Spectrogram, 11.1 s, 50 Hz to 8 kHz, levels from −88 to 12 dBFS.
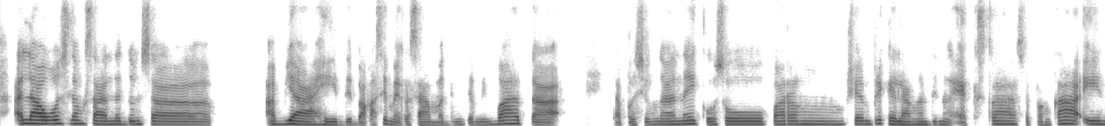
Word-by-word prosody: allowance 220 0 +7
lang 215 - +2
sana 190 -1 +1
dun 185 +1 -1
sa, 190 -1 -1 1.1
ah, 185 -1 0
biyahe 175 -4 +4
'di 165 +1 -6
ba, - - -2
kasi - - -4
may 155 -2 -5
kasama 160 -1 -5
din 165 +1 -13
kaming 165 +1 -7
bata, 195 -7 +1 0.6
tapos 165 +1 -8
'yong 170 - -8
nanay 185 +4 +1
ko, 175 0 -2
so 185 -1 +2
parang 190 -1 -2
siyempre 195 +3 -2
kailangan 175 -2 0
din 175 0 -7
ng - - -11
extra 195 +6 -3
sa 175 - -13
pangkain 195 +3 +1
185 Hz, 150 wpm, -24 LUFS, 170-195 Hz, 1.1 s, allowance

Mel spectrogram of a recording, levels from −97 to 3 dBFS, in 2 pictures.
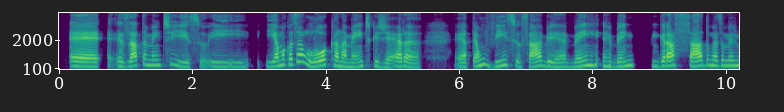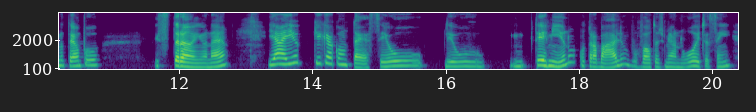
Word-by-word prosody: É, 190 -2 +6 0.2
e - - -10
exatamente 235 +6 +1
isso. 180 -9 -6
E 180 -2 -9 0.3
e 185 - -12
e - - +2
é - - +7
uma 255 +5 +1
coisa 380 +9 +3
louca 230 - +3
na 180 -2 +2
mente, 175 +5 -4
que 205 - -5
gera, 165 0 +1 0.5
é 175 - -2
até 185 +3 0
um 260 +4 -2
vício, 205 -1 -5
sabe, 190 +2 +2
é 175 +1 -4
bem 205 +9 -3
é 200 +1 -4
bem 190 +6 -4 0.3
engraçado, 210 +2 +5
mas 225 -1 -2
ao 230 - -4
mesmo 225 0 -4
tempo, 220 +3 -2 0.8
estranho, 180 -6 +4
né. 185 +9 0 0.6
E 260 +1 -3
aí, 285 +4 +5
o - - -10 0.2
que 315 -3 -6
que 325 - -2
acontece, 235 - -3
eu 215 +3 -5 0.3
eu, 190 -1 -8 0.4
hum, 195 -1 -10 0.2
termino 230 - +2
o 205 - -11
trabalho 175 - -2
por 200 -5 -18
volta 165 0 -4
de 175 +3 -16
meia 170 -1 -7
noite, 190 +5 -6
assim, 190 +4 -10
200 Hz, 145 wpm, -24 LUFS, 180-230 Hz, 0.8 s, é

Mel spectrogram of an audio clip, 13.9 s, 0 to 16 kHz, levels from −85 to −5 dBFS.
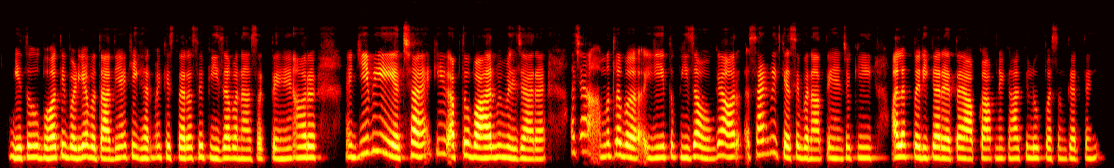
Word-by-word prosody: ये 225 -1 +3
तो 245 0 +3
बहुत 230 +2 +3
ही - - +1
बढ़िया 235 +1 +3
बता 220 -2 +3
दिया 230 +3 -2
कि 250 +1 -3
घर 220 0 0
में 240 +1 -5
किस 240 -1 -1
तरह 225 -1 +3
से 240 +2 0
पिज़्ज़ा 225 -1 0
बना 215 -2 -1
सकते 220 +2 -5
हैं 210 +1 -3
और 235 +1 +2
ये 245 +4 -3
भी 350 -6 +1
अच्छा 235 +4 +3
है 255 +1 +1
कि 320 +1 -10
अब 245 - +2
तो 280 -1 +3
बाहर 235 -2 +6
में 250 - -1
मिल 230 -3 0
जा 215 -1 +1
रहा 205 0 -1
है। 210 - -6 0.3
अच्छा, 350 -2 -6
मतलब 270 +1 0 0.2
ये 230 +1 -2
तो 255 - -3
पिज़्ज़ा 240 +1 0
हो 220 -3 -1
गया 270 +2 +1
और 250 - 0
सैंडविच 305 +2 -3
कैसे 245 -1 +2
बनाते 215 -1 -2
हैं 215 -1 -5
जो 230 - -4
कि 230 -1 -4 0.3
अलग 250 0 +4
तरीका 230 -1 +2
रहता 220 0 +1
है 225 - +3
आपका 210 +1 0
आपने 220 0 -5
कहा 220 0 -3
कि 220 +2 -9
लोग 225 0 -4
पसंद 215 -1 -6
करते 215 0 -5
हैं? 230 +2 -11
230 Hz, 245 wpm, -22 LUFS, 220-250 Hz, 0.3 s, बाहर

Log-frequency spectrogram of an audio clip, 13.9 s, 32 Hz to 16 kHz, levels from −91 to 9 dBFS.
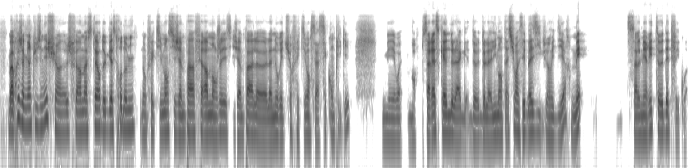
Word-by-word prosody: Bah, 130 - +6
après 210 - -1
j'aime 165 -6 +4
bien 155 +1 +5
cuisiner, 155 +5 -1
je - - +5
suis 135 - +2
un 125 0 -4
je 125 - +1
fais 130 - -1
un 125 - 0
master 130 +3 +2
de 130 - +2
gastronomie. 140 +1 0
Donc 115 -1 -10
effectivement 120 +1 -4
si 125 -1 -1
j'aime 115 0 +3
pas 120 -1 +3
faire 115 - 0
à 115 - +6
manger, 115 +2 -1
et - - -5
si - - -8
j'aime 105 0 -1
pas 110 +1 +2
le 100 -2 -1
la 100 +1 0
nourriture 105 -1 -3
effectivement - - -7
c'est - - -5
assez - - -6
compliqué, - - -9 0.6
mais 100 -1 -6
ouais. 100 0 -9
Bon, 105 0 -11
ça - - +4
reste 120 0 +7
quand - - +7
même 115 0 +3
de 120 - +2
la 100 -2 0
ga 100 -2 -12
de 105 -1 -5
de 105 +2 -2
l'alimentation 110 +4 0
assez 120 -1 -2
basique 120 -1 -2
j'ai 110 - -6
envie 110 -1 -4
de 100 - -20
dire, 110 - -4
mais - - +5 1.0
ça 110 - +1
a - - 0
le 110 - -1
mérite, 120 +5 +3
heu, 120 - +2
d'être 125 - 0
fait 100 -2 -5
quoi. - - -18
115 Hz, 265 wpm, -24 LUFS, 105-130 Hz, 1.0 s, reste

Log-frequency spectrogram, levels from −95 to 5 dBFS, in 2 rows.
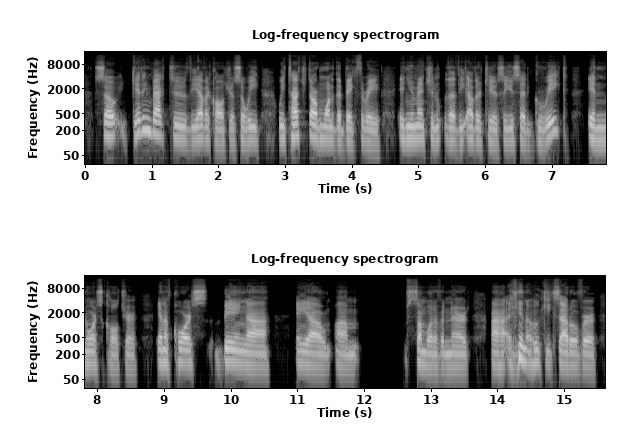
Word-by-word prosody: So 150 -1 +3 0.2
getting 195 +5 +1
back 160 -4 +4
to 130 -3 -1
the 120 +3 -1
other 125 -2 +2
culture, 110 +1 -1
so 100 +4 -1
we 115 0 -2 0.3
we 130 - -1
touched 145 +2 +2
on 130 -2 +6
one 120 -1 +3
of - - -13
the 115 - 0
big 105 0 -1
3 105 -5 -3 0.3
and 125 -1 -1
you 125 - +3
mentioned 125 -2 -1
the 120 -2 +1
the 115 +2 -5
other 120 -2 0
2, 110 -3 -4
so 105 - -5
you 115 0 -3
said, 95 -5 -2
"Greek 130 - -1 0.3
and 115 -3 +2
Norse 120 -3 0
culture," 100 -1 -6 0.3
and, 130 -1 +3
of 115 -5 -1
course, 125 -2 +2 0.2
being, 130 -3 +3
uh, 105 -2 +4 0.5
a, 120 -1 0
uh 105 -2 +4 0.2
um, 100 -1 -2 0.7
somewhat 110 -2 0
of 100 - -4
a - - -1
nerd, 105 0 -1 0.4
uh, 110 -1 +3
you 170 - +5
know, 135 - +1
who 130 +2 -2
geeks 120 -4 -6
out 115 0 +7
over, 110 -2 0
115 Hz, 190 wpm, -23 LUFS, 105-130 Hz, 0.7 s, out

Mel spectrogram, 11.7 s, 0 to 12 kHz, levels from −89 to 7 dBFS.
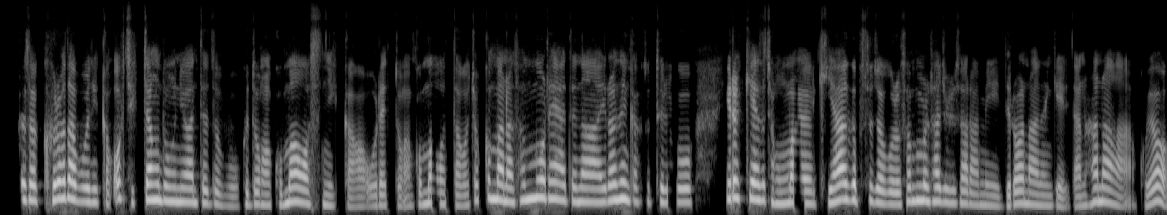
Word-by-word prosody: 그래서 245 -2 +2
그러다 260 +3 +5
보니까 210 -4 -2
'어 260 - +2
직장 250 +1 +2
동료한테도 210 -5 0
뭐 150 -2 -12
그동안 175 0 -4
고마웠으니까 175 -7 -1
오랫동안 160 -1 -7
고마웠다고 180 -3 -5
쪼끄만한 245 -2 +2
선물해야 265 +1 +3
되나.' 220 -2 +1
이런 240 +3 +3
생각도 225 -4 +1
들고 210 0 -3 0.3
이렇게 270 0 +3
해서 245 -1 +3
정말 200 -1 0 0.2
기하급수적으로 215 -5 +2
선물 230 +3 +2
사줄 210 -3 -1
사람이 170 -5 -5
늘어나는 175 -2 -2
게 150 - -6
일단 150 +3 -9
1 205 -5 -2
고요. 210 +7 -1
210 Hz, 425 characters per minute, -23 LUFS, 180-235 Hz, 0.3 s, 그러다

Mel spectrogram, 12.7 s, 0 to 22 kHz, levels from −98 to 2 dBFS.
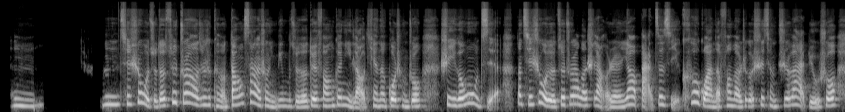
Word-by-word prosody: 嗯。 235 +1 -4 0.9
嗯， 280 +1 -1
其 295 +1 -4
实 355 +4 -1
我 330 - +3
觉 210 -2 -3
得 230 +3 +4
最 360 +9 0
重 345 -1 -2
要 330 -4 +3
的 265 - +2
就 270 - -1
是 265 - -2
可 235 -4 -6
能 200 - -2
当 265 +7 0
下 330 +2 -2
的 260 - +3
时 250 - -6
候， - - -1
你 195 - -2
并 225 +1 -6
不 215 - -7
觉 200 -2 -4
得 195 +1 +2
对 235 +2 +5
方 230 0 -3
跟 265 +1 -1
你 225 -6 -2
聊 175 -1 +1
天 235 - -6
的 220 0 -2
过 230 +1 +6
程 220 -3 -5
中 215 +1 +2 0.3
是 270 - -3
一 240 -1 0
个 245 +1 +8
误 320 -1 0
解。 395 - -3 0.3
那 305 - -1
其 285 -1 -2
实 350 - -3
我 310 - +7
觉 215 - +8
得 200 - +5
最 270 +6 +2
重 295 +2 -1
要 290 - +2
的 240 -2 +2
是， 250 - -4
两 235 - -1
个 - - -4
人 190 +1 +1
要 270 0 +2
把 270 - -2
自 280 -1 -2
己 390 +11 -5
客 360 -3 -1
观 215 -4 +4
地 - - 0
放 240 +2 -4
到 210 -2 +1
这 225 - -5
个 215 +1 0
事 260 - -4
情 240 -5 -6
之 245 +3 -2
外， 270 -2 -1
比 185 - -3
如 - - -1
说， 235 +3 +3
245 Hz, 340 characters per minute, -23 LUFS, 220-280 Hz, 0.9 s, 个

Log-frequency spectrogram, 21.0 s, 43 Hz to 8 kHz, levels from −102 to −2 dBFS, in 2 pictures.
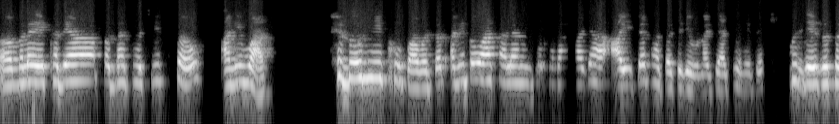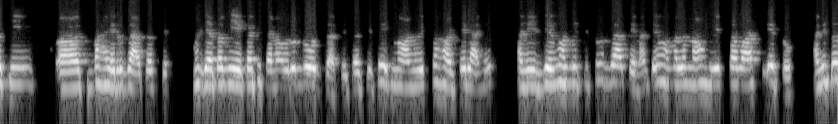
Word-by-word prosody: अ, 220 - +3
मला 245 +2 +4
एखाद्या 260 +1 +4 0.3
पदार्थाची 250 +1 -6 0.2
चव 250 0 +2 0.4
आणि 235 +3 -1
वास 250 - +3 0.9
हे - - +3
दोन्ही 295 +1 +5
खूप 255 -7 -6
आवडतात 200 +3 0
आणि 245 +2 -5
तो 280 - +1
वास 270 0 +6
आल्यानंतर 245 -1 -4
मला 235 0 -13 0.2
माझ्या 240 +3 -5 0.3
आईच्याच 425 -13 -1
हाताची 205 -4 -5
जेवणाची 170 -3 -7
आठवण 185 +3 -8
येते 180 +2 -15 0.4
म्हणजे 235 -2 +5
जसं 240 0 +4
की 235 -1 -5 0.5
अ, - - +3 0.4
बाहेर 225 -3 0
जात 185 -2 +1
असते. 205 -2 -7 0.3
म्हणजे 225 0 +1
आता 225 +1 +3
मी 225 - +4
एका 220 0 +3
ठिकाणावरून 215 - -3
रोज 475 -2 +6
जाते, 290 - -7
तर 190 - -2
तिथे - - -4
एक 475 - 0
नॉन-व्हेजचं 215 +2 -3
हॉटेल 450 - -1
आहे - - -6 0.4
आणि 210 +1 0
जेव्हा 235 +2 +4
मी 240 0 -5
तिथून 240 +2 -17
जाते 245 -5 -1
ना, - - -9
तेव्हा 245 +2 -3
मला 230 0 +1
नॉन-व्हेज 230 0 -2
वास 220 0 +2 0.2
येतो 485 -2 -2 0.3
आणि 235 +5 -3
तो 285 - +3
235 Hz, 155 wpm, -20 LUFS, 215-260 Hz, 0.9 s, वास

